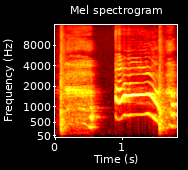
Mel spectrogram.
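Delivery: high, loud sudden yelp; startled cry. Real, not acted. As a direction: yelp out in shock. Sudden shock at the memory.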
